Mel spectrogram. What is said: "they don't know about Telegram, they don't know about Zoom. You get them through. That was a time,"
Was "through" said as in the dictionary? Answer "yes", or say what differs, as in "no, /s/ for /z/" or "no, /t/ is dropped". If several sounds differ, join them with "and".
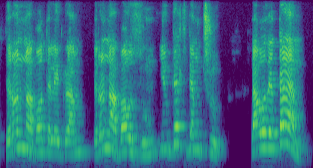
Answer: no, /t/ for /θ/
